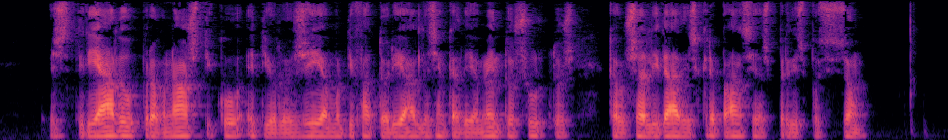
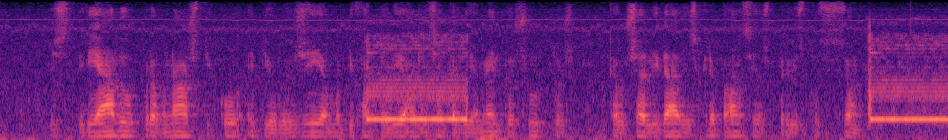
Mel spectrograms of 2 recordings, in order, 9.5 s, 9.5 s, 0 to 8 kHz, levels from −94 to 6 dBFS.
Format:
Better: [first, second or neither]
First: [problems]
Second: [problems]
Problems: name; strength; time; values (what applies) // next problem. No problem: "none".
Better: first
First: none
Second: background sound (Telephone); 2 dB above the speech // room echo; dies away in 1.6 s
